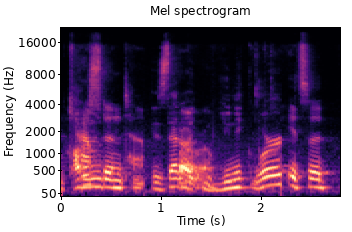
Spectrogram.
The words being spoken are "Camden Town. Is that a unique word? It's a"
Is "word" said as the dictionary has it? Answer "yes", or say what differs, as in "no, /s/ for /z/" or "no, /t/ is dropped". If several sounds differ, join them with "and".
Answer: no, /d/ is dropped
